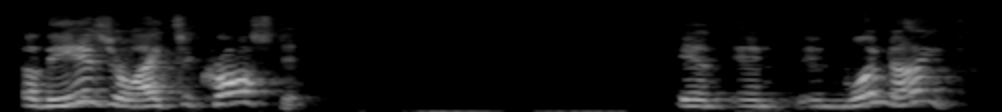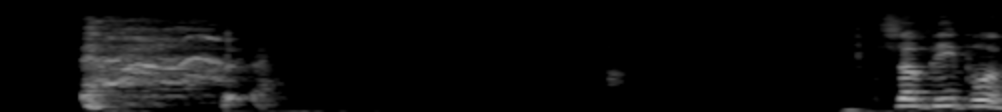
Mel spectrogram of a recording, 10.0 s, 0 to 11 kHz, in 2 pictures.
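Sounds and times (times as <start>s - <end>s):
man coughing: 5.4s - 6.4s.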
